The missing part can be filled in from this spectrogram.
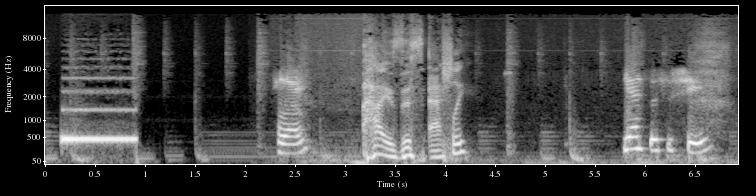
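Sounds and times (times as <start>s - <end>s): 
faint short phone line sounds: 0.1s - 1.0s
outgoing phone call ringing: 0.2s - 1.0s
speech: 2.3s - 4.4s, 5.8s - 6.9s.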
